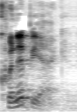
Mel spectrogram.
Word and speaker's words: Quinnipiac: She's a nutmegger who went to UNC Chapel Hill and Quinnipiac.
